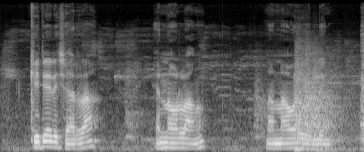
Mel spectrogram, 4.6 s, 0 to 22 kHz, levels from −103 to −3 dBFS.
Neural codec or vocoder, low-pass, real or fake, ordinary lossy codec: none; 19.8 kHz; real; none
